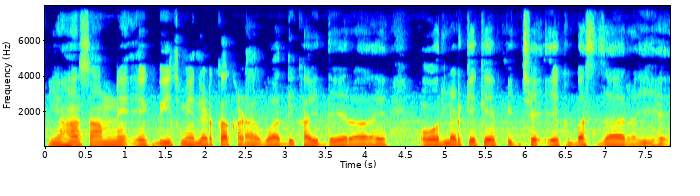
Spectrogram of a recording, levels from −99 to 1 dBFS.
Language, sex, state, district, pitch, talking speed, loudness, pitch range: Hindi, male, Rajasthan, Bikaner, 130 Hz, 160 wpm, -19 LUFS, 125-140 Hz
